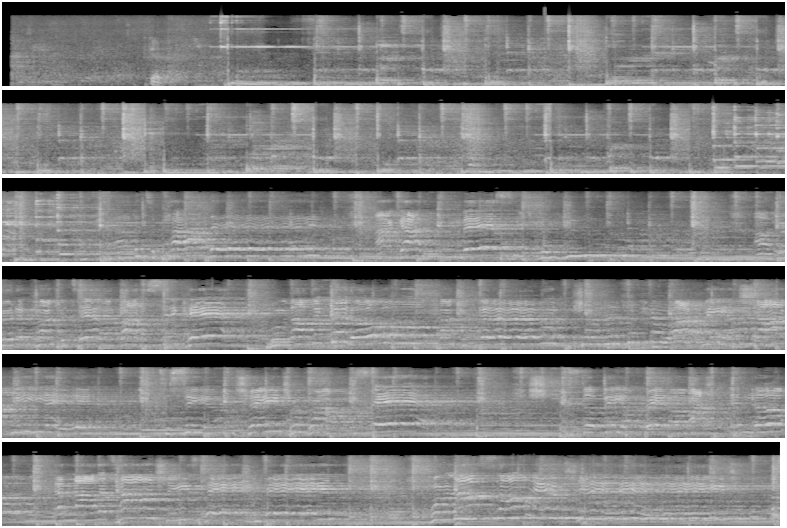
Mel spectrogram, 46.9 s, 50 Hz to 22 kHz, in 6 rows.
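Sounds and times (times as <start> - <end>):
keyboards: 0.3 - 46.9
bass guitar: 2.2 - 24.2
woman singing lead: 15.0 - 46.9
woman singing backing vocals: 16.6 - 22.4, 23.1 - 35.9, 36.6 - 42.6, 43.4 - 46.9.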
